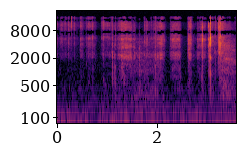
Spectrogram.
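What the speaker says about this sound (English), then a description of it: "I'm actually going to chop that bit off too because I've got another flap there now" Scissors snipping through paper and card flaps while trimming happy mail, a run of close, quiet cuts and scrapes that ends in two sharper snips.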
